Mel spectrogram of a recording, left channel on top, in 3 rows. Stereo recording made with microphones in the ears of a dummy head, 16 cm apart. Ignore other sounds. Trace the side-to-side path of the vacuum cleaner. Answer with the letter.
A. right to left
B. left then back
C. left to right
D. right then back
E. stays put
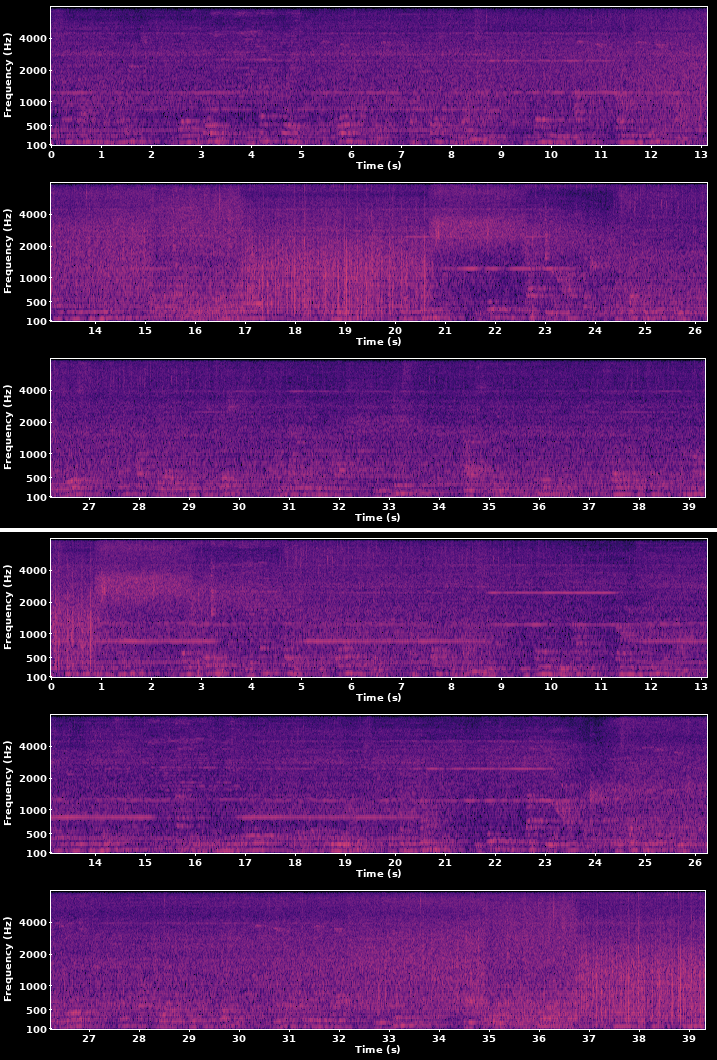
C.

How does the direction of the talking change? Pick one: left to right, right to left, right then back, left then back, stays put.
right then back.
